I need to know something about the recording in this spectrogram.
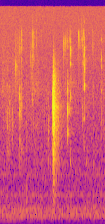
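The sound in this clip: Chewing a chocolate-covered dry roasted chickpea coated in dark chocolate: faint, soft mouth sounds with one sharp crunch in the middle and a few lighter clicks around it.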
